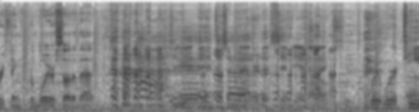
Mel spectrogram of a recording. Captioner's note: all laughing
